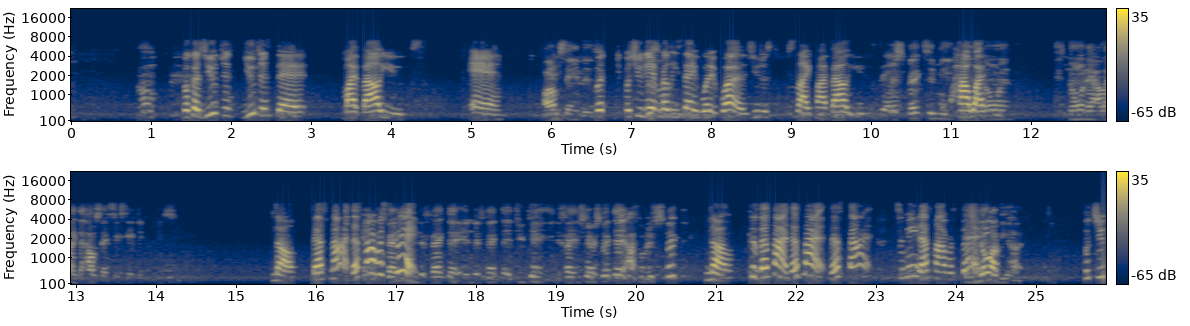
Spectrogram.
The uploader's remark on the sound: My bad for the audio we was driving in the backwoods so it’s a lil muffled…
